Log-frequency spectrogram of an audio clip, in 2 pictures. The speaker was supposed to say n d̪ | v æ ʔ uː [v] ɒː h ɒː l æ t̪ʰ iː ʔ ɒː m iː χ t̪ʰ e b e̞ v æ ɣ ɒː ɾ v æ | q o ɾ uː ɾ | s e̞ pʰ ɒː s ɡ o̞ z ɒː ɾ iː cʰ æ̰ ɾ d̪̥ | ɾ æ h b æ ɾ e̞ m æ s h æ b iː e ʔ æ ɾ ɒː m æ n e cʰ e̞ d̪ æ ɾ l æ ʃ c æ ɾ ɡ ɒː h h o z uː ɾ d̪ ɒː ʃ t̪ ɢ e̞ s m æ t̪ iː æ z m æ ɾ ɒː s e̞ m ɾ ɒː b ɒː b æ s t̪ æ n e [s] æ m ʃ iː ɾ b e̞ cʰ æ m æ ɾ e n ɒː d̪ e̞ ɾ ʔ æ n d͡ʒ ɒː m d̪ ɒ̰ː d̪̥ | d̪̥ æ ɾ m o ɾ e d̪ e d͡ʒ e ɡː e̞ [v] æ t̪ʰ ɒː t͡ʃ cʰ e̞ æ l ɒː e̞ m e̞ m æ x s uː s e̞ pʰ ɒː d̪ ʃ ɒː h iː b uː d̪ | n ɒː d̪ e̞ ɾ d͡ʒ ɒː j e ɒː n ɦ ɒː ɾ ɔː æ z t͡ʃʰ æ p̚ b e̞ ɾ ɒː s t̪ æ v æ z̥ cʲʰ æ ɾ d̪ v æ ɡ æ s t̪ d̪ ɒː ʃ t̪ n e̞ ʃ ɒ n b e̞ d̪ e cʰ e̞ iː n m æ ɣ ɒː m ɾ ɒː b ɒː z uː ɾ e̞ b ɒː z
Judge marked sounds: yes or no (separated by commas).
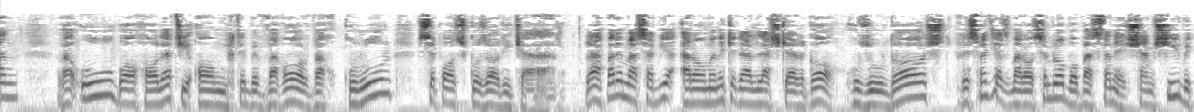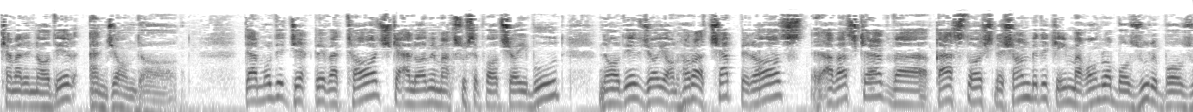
no, no, yes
